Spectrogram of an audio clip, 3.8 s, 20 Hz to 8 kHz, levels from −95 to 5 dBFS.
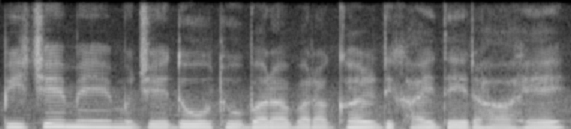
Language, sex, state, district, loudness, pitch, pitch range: Hindi, female, Arunachal Pradesh, Papum Pare, -13 LUFS, 175 Hz, 165-180 Hz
